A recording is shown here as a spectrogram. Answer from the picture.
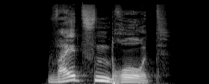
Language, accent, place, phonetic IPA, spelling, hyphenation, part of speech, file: German, Germany, Berlin, [ˈvaɪ̯t͡sn̩ˌbʁoːt], Weizenbrot, Wei‧zen‧brot, noun, De-Weizenbrot.ogg
- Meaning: wheat bread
